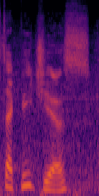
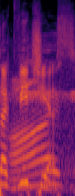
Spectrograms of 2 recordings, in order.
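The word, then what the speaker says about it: Statkevičius: I should know how to say this name because it's an e-swimmer, but over time, I believe it's Stakvicius. And Stakvicius. I could be off on that. No, that's right.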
